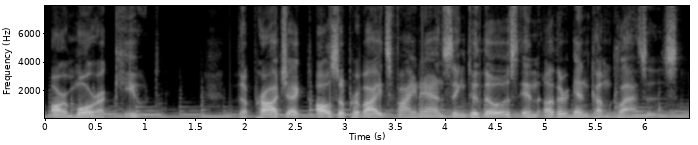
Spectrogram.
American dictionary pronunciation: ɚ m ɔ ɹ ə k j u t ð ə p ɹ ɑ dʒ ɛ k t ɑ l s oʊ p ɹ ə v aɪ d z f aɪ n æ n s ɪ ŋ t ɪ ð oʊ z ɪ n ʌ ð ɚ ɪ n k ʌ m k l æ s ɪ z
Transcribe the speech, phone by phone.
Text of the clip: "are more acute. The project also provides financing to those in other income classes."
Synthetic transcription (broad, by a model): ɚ m ɔ ɹ ə k j u t ð ə p ɹ ɑ dʒ ɛ k t ɑ l s oʊ p ɹ ə v aɪ d z f aɪ n æ n s ɪ ŋ t ɪ ð oʊ z ɪ n ʌ ð ɚ ɪ n k ʌ m k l æ s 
